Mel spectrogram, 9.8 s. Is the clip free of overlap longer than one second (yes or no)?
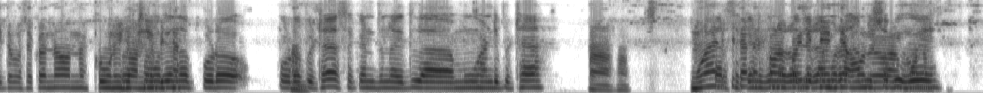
no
